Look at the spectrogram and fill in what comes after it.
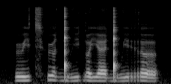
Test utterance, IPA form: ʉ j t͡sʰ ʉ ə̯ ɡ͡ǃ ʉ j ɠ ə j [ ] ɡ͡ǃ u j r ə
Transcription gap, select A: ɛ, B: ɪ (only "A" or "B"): A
